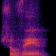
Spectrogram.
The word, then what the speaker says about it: chover: या बारिश हो रही है, उस वर्ब को क्या बोलते हैं, शुवेर, CHOVER, ठीक है, शुवेर, तो वर्षा या बारिश।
